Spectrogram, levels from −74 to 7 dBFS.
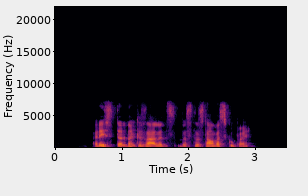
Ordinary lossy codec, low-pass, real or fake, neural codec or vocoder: none; 7.2 kHz; fake; codec, 16 kHz, 4.8 kbps, FACodec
